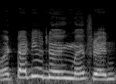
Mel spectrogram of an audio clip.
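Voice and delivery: put-on Indian accent. Speaker tells a friend how he sounds, in Indian accent. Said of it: "Like in an Indian accent".

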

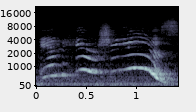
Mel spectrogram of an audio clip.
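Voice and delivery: very high, slow, tiny, drawn-out wee voice. Reading Goldilocks aloud, the narrator voices the bear who spots her: wee small Baby Bear voice. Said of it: "cried the wee small baby bear in his wee small voice".

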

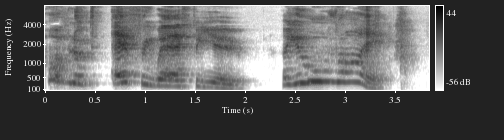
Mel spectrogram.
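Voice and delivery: very loud, very high, swooping crying-out voice. A father who searched everywhere finds his son, crying out. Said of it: "cried his father".

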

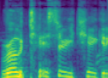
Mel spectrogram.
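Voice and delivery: light, restrained, high, mild scream. Retelling a skit where a friend runs by: imitating a scream. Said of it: "just screaming".

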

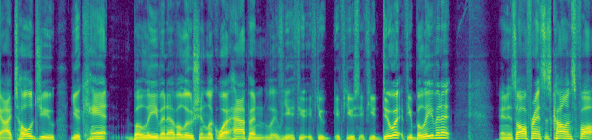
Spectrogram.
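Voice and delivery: put-on lecturing in an Australian accent. Imitating what Ken Ham will say about their stories: Ken Ham Australian accent. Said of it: "he's got an Australian accent, but he's gonna say".

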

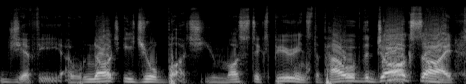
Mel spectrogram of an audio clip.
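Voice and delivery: very deep, very low rumbling villain voice, bottom of range. Answering Jeffy in a puppet-style skit: Darth Vader voice. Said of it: "Darth Vader, please don't eat my butt".

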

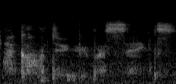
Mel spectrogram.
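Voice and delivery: slow, unvoiced whisper under the breath. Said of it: "You were whispering".

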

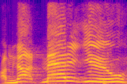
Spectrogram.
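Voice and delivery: yelling at high pitch and volume.

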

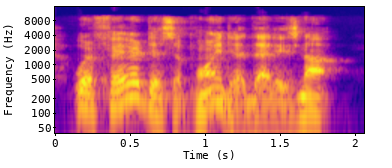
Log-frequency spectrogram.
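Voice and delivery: ordinary talk

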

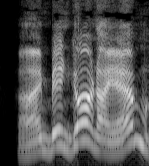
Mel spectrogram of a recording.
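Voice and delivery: slow, sheepish, squirming, embarrassed. Narrating, Ben Gunn answers Silver, who has just addressed him: embarrassed. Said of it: "wriggling like an eel in his embarrassment".

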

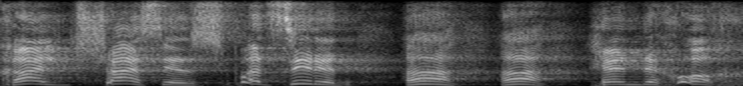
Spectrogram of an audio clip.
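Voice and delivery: yell called out high and slow. Retelling dozing off and suddenly shouting german phrases, retelling a yell. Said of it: "Как заору".

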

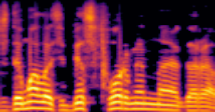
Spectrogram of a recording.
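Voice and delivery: ordinary delivery

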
